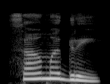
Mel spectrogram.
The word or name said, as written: ಸಮಗಾರ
